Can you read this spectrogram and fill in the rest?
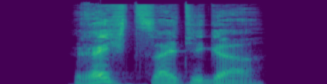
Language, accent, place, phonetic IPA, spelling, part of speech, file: German, Germany, Berlin, [ˈʁɛçt͡sˌzaɪ̯tɪɡɐ], rechtsseitiger, adjective, De-rechtsseitiger.ogg
- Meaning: inflection of rechtsseitig: 1. strong/mixed nominative masculine singular 2. strong genitive/dative feminine singular 3. strong genitive plural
